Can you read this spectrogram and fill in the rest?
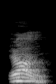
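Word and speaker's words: wrong: डब्ल्यू का देखिए, डब्ल्यू के बाद अगर आर आ जाता है और डब्ल्यू स्टार्टिंग में आ रहा है तो यहाँ पर भी डब्ल्यू को प्रोनाउंस नहीं करेंगे। जैसे कि रॉन्ग, rest, right, wrinkle, rap,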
